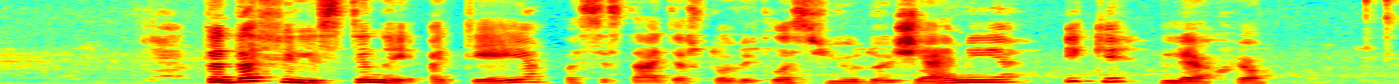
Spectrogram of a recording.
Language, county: Lithuanian, Vilnius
